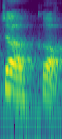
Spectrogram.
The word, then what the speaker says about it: 这个: Ejaan zhege ni ZH zhe eh. Zhe, zhe, ji sebut ke zhege eh.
